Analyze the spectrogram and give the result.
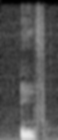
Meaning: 1. to protect, guard 2. to caution, warn someone against something 3. to make a plea
- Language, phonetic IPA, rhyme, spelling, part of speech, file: Hungarian, [ˈoːv], -oːv, óv, verb, Hu-óv.ogg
